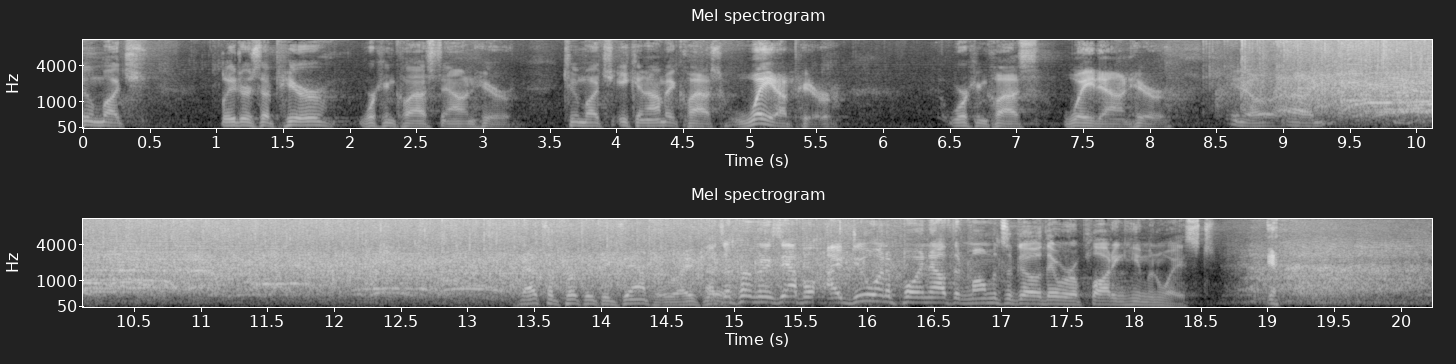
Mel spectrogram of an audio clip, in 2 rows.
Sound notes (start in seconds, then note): 8.2 applause; 8.6 cheers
